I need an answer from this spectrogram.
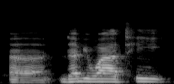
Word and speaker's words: wythe: So when you're doing a single wythe, and that's the way it's spelled, W-Y-T-H-E, wythe.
